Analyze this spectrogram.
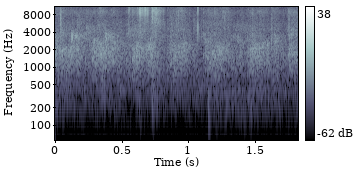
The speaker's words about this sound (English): And specifically, I want you guys to pause and thank everybody that worked so hard to make this happen this week. Can we just give them a huge round of applause?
